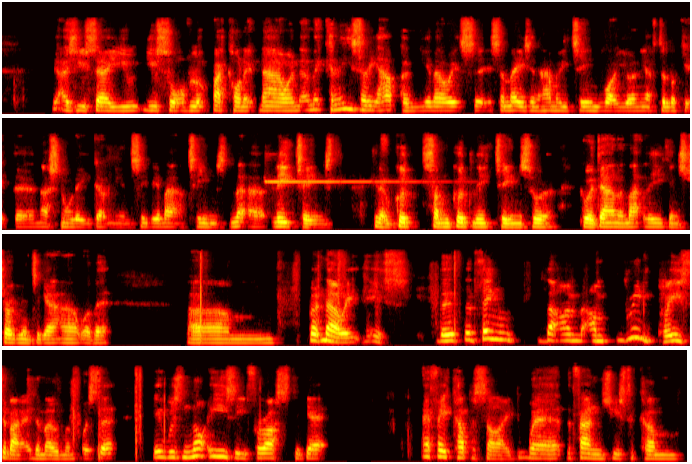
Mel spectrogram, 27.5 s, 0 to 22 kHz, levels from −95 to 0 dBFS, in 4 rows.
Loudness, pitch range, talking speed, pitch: -30 LUFS, 140-200 Hz, 230 wpm, 150 Hz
